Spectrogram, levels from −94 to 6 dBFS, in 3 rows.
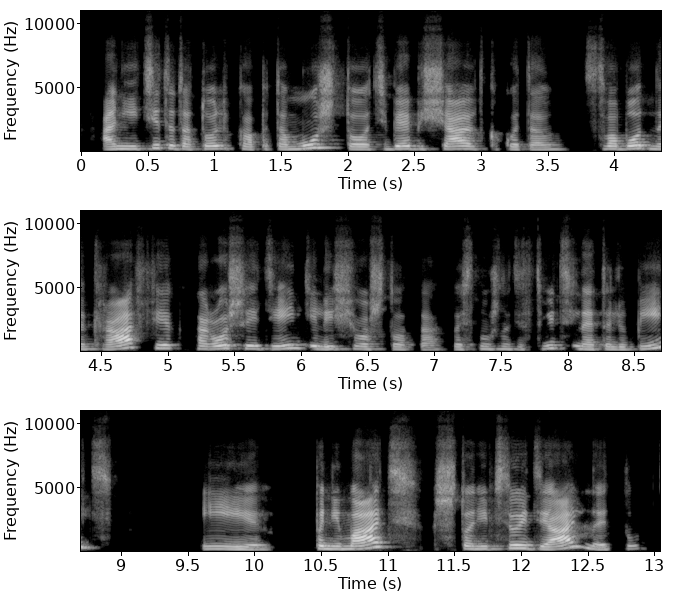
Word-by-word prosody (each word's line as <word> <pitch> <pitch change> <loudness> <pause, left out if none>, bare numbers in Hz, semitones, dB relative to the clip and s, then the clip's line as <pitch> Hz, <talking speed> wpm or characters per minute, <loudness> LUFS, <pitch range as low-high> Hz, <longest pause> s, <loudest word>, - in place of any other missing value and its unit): а - - +3
не 205 0 -2
идти 235 +6 -4
туда 220 -6 -4
только 215 -1 -3
потому, 195 +10 -3
что 290 -12 -2
тебе 185 +3 -2
обещают 205 0 +1
какой-то 175 -2 -9
свободный 210 0 -1
график, 245 - +3
хорошие 225 +2 0
деньги 225 +3 -3
или 195 - -4
ещё 195 0 -7
что-то. 175 -4 -10
То - - -11
есть 180 +1 -12
нужно 195 -1 -11
действительно 215 +4 -9
это 180 +1 -5
любить 215 - -5 0.7
и 190 -4 -2 0.4
понимать, 220 - +6
что 215 - -3
не 200 0 -3
всё 250 +6 +2
идеально, 245 - +5
и 175 - -1
тут 220 +2 -11
205 Hz, 145 wpm, -21 LUFS, 185-225 Hz, 0.7 s, понимать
